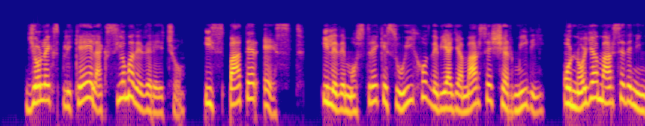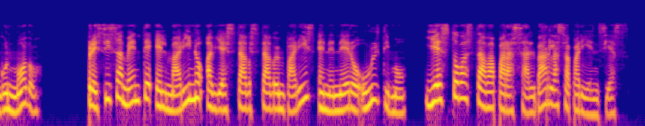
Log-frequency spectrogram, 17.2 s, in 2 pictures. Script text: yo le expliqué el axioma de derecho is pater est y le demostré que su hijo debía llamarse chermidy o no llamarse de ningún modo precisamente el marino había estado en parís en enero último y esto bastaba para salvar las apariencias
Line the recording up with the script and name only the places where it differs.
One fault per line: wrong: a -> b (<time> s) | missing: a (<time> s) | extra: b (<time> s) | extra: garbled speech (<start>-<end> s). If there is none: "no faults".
extra: estado (11.9 s)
